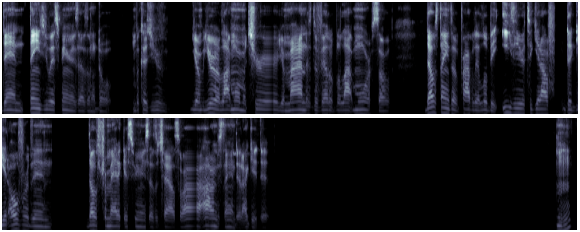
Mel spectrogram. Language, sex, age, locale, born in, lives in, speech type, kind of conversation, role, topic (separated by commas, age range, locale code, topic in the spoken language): English, male, 25-29, en-US, United States, United States, conversation, podcast, guest, How does the act of forgiving impact our relationships and personal growth?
